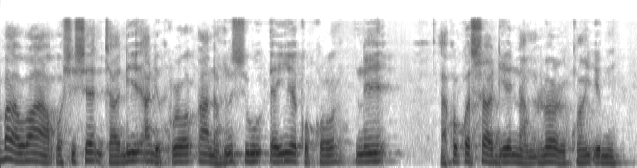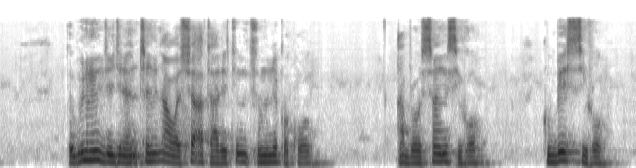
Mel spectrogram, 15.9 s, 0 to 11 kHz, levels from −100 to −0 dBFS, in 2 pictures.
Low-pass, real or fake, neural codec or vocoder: 7.2 kHz; fake; codec, 16 kHz, 2 kbps, FreqCodec, larger model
